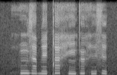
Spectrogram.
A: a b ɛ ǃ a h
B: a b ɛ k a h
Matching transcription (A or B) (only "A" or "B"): A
